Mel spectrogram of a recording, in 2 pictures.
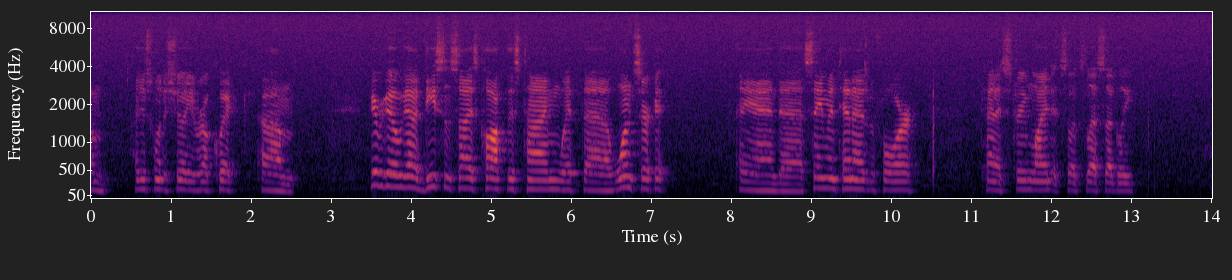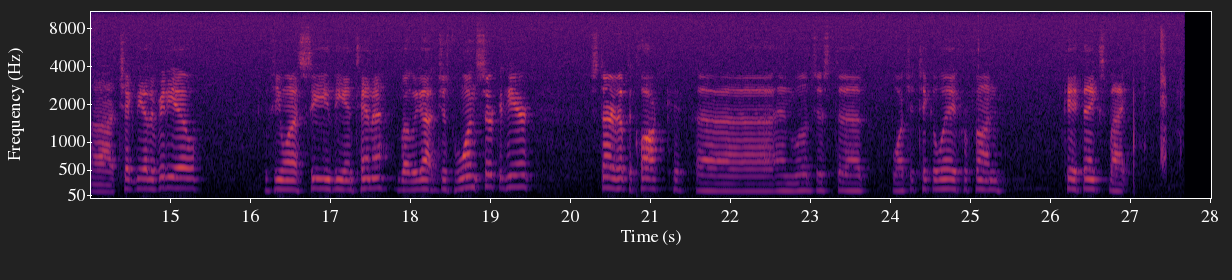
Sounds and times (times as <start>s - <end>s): Speech: 0.0s - 2.6s, 3.5s - 7.3s, 8.1s - 10.4s, 11.1s - 13.1s, 14.0s - 15.4s, 16.2s - 19.6s, 20.3s - 25.5s, 26.2s - 27.0s.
